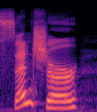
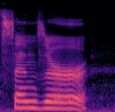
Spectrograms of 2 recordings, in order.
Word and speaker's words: censure: It's censure, censure, not censor, which I know that's not how it's spelled, but that's what I said, and that's my bad, so I'm sorry.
